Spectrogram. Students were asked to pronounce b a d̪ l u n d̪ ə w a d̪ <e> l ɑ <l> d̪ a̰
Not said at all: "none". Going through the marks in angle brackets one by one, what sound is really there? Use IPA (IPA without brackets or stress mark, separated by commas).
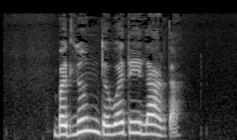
e, ɾ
